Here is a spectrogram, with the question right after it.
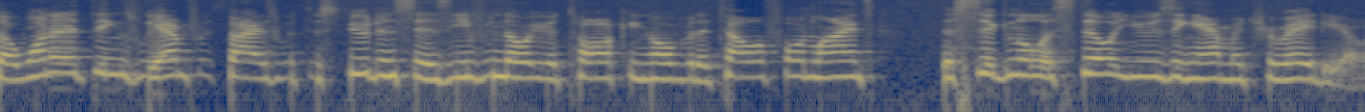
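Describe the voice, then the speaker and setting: Through noticeable background noise, a woman with a New England accent talks very fast at a high pitch with fairly even intonation. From New York. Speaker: engineer and ham radio operator. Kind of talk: conference talk.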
